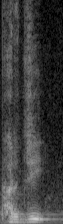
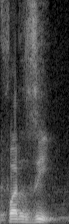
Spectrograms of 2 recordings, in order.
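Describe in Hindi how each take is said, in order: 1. इसमें महाप्राण p की ध्वनि और j की ध्वनि है। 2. इसमें f की ध्वनि और z की ध्वनि है। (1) "वो तो बिल्कुल ही गलत है" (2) "फ के नीचे भी नुक्ता लगाइए और ज के नीचे भी नुक्ता लगाइए"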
